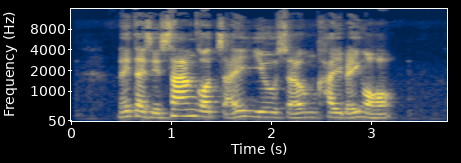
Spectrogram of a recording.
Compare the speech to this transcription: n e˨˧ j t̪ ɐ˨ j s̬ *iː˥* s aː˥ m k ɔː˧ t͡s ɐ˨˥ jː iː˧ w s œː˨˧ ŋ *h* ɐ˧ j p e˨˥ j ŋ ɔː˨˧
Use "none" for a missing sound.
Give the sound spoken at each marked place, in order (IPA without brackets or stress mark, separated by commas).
iː˨˩, h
